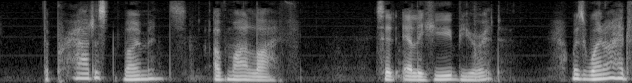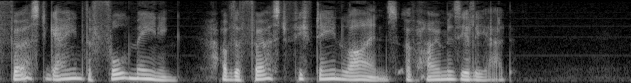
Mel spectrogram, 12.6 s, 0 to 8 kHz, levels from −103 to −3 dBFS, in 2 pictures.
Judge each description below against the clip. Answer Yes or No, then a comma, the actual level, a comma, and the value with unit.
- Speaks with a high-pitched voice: No, low, 135 Hz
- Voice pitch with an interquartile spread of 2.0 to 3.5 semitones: No, average, 4.4 semitones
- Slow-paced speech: Yes, slow, 125 wpm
